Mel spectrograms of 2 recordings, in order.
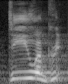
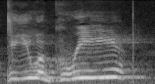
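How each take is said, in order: First: Said in the usual way. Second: Drawn-out mock question. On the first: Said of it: "You know, like". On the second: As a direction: drag out the question lazily, for a laugh. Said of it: "we're just like".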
